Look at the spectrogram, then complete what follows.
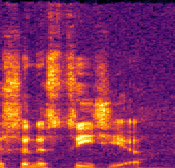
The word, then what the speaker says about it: synesthesia: CYN, sin, SES, the, THE, and SIA, SIA. Synesthesia. Oof.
